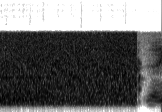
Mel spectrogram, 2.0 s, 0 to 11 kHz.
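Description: Unsquelched narrow-FM receiver hiss on a 27 MHz CB channel between transmissions: a loud, even rush of static. It cuts off sharply near the end as the next station keys up, and a voice begins over the radio.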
